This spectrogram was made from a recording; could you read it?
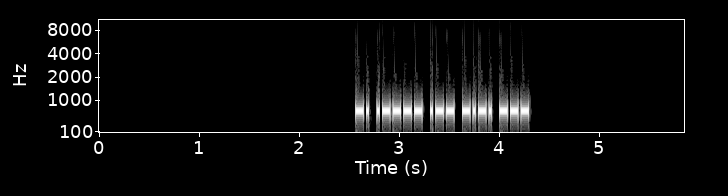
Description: Morse code, heard as a keyed tone, about 45 wpm, 700 Hz. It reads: N1WCO
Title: USA Call Signs - 5 Characters - Repeated 3x - 45wpm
